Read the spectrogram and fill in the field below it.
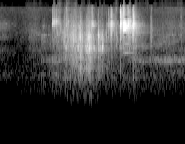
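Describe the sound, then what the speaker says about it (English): Wet pumpkin seeds are tipped and spread onto paper towels, a brief close cluster of light clicking and pattering lasting about a second, with no voices. "Transfer your pumpkin seeds to the paper towels."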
